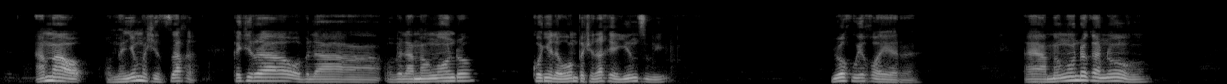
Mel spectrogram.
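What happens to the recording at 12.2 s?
At 12.2 s the speech is still carrying the Nellymoser compression that runs through the whole clip, likely from Flash's Nellymoser Asao codec, which fits roughly 44 kbps. Starved bands are filled with noise, giving a rough, hissy, underwater smear, with nothing above 10.6 kHz.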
